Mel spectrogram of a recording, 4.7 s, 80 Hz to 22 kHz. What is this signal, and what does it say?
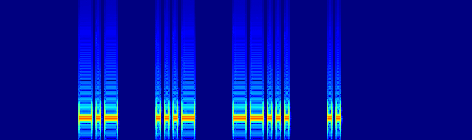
Morse code, heard as a keyed tone, about 27 wpm, spaced as for 16 wpm, 700 Hz. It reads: KV7I
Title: USA Call Signs - 4 Characters - 3x Character Spacing - 28wpm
